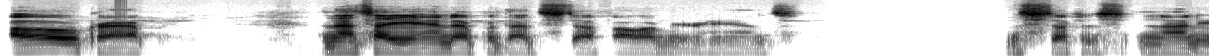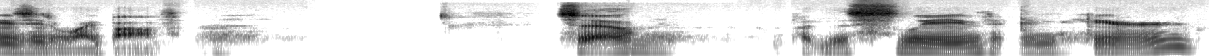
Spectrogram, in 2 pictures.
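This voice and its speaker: This gravelly, low-pitched man sounds animated yet a little slow, leaving long pauses in a dry recording. He presents DIY car repair, narrating a casual hands-on tutorial and thinking aloud informally as he goes. Recent oral surgery has left his articulation slightly off.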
